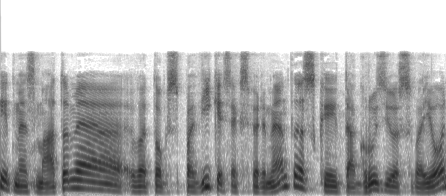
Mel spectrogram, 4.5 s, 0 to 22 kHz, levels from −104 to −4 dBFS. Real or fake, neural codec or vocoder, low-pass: real; none; 7.2 kHz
